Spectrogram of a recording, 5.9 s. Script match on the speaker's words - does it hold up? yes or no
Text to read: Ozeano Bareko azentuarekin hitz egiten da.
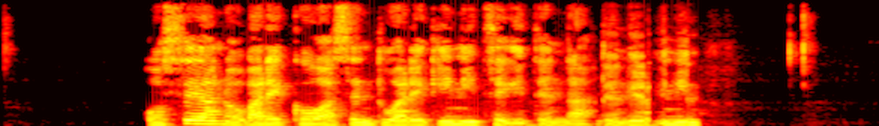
no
